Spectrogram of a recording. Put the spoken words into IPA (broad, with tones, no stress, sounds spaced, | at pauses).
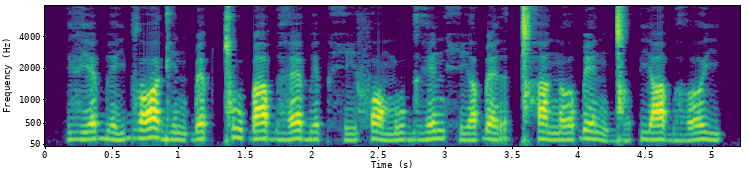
vʲ ɛ˧˥ b e˨˩˦ j b l ɔ˧˥˧ ɐ̯ ɡ i˨˩ n ɓ ɛ˧˥ p ǀ u˥˨ ɓ a˧˥˧ bʱ ɛ˧˥˧ b e˥˨ p h i˨˩˦ f ɔ˥˨ m u˧˥˧ ɡʱ e˧˥˧ n h i˨˩˦ ɐ̯ ɓ ɛ˨˩˦ r ǀʰ a˥˨ n ɤ˧˥ ɓ e˥˨ n ɡ͡ǀ ɤ˧˥ p j a˧˥˧ bʱ ɤ˧˥˧ j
